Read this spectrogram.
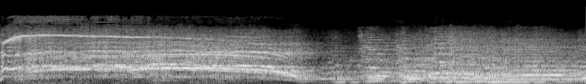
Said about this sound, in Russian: Казаки с гиком выскочили с обеих сторон воза.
